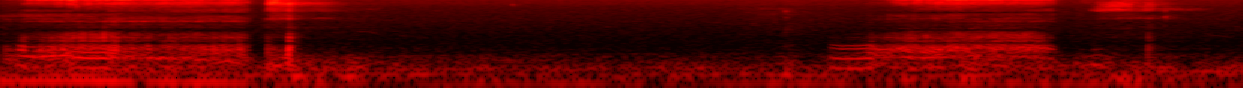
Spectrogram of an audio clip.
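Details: Dog sleeping after a trip to San Francisco, snoring hard: long rattling, whistly inhalations followed by quiet exhalations, in a regular snoring pattern.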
